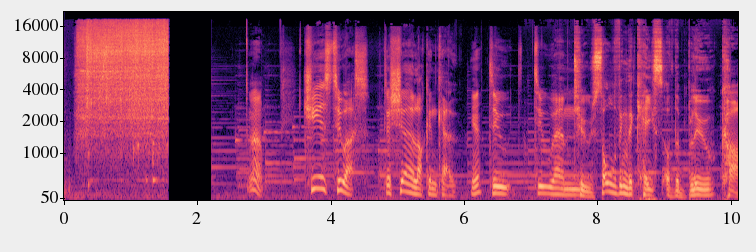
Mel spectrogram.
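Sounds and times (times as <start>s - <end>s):
water running at a sink for handwashing: 0.1s - 1.6s
speech: 2.8s - 10.1s.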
